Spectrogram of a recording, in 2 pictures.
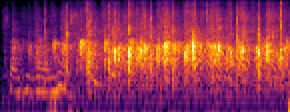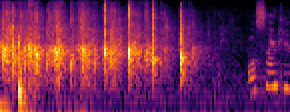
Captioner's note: audience applause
